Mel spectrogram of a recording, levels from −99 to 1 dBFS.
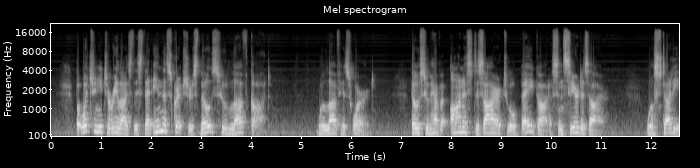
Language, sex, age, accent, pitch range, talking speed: English, male, 50-69, American, 135-170 Hz, 160 wpm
